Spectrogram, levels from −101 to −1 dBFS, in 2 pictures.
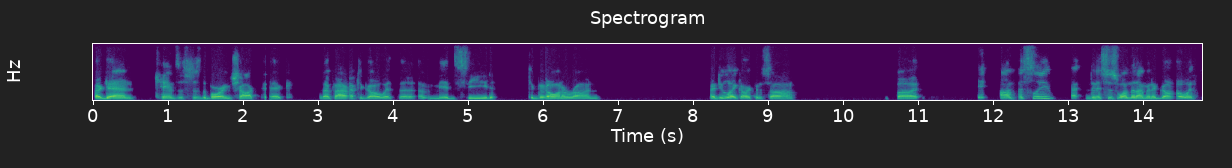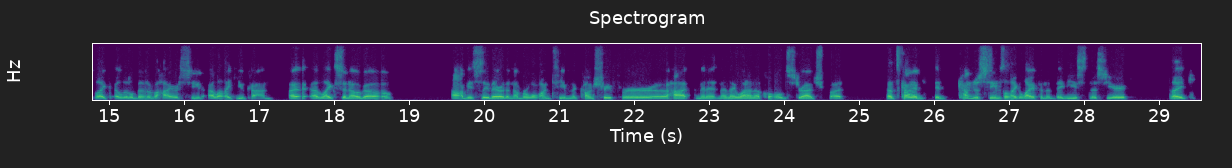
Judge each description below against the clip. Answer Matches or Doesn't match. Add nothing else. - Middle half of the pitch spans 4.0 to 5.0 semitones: Doesn't match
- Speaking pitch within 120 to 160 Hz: Matches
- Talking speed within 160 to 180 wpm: Doesn't match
